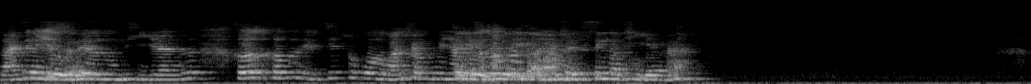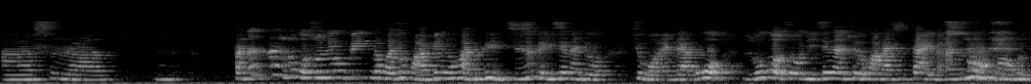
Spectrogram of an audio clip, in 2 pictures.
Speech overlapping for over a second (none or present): present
